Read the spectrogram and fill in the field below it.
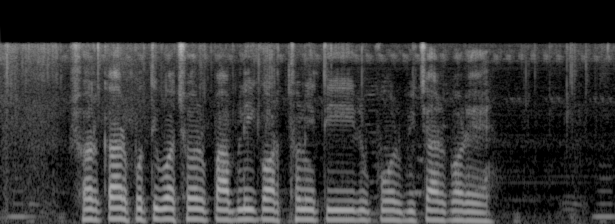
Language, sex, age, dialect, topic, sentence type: Bengali, male, 25-30, Northern/Varendri, banking, statement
